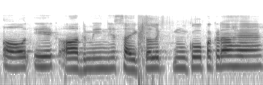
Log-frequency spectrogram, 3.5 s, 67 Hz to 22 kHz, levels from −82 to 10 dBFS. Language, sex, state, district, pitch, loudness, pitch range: Hindi, female, Punjab, Kapurthala, 220 Hz, -17 LUFS, 215-235 Hz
